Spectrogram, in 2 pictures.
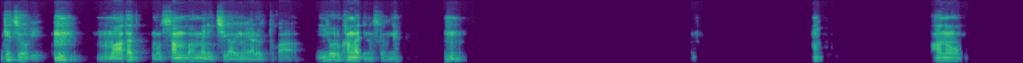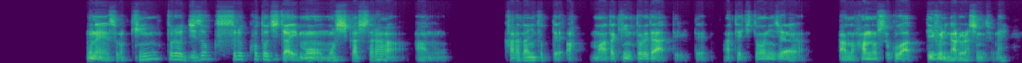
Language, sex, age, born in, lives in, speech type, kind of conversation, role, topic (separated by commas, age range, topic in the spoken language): Japanese, male, 45-49, Japan, United States, conversation, podcast, guest, 完璧主義を手放すために、普段どんな工夫をしていますか？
